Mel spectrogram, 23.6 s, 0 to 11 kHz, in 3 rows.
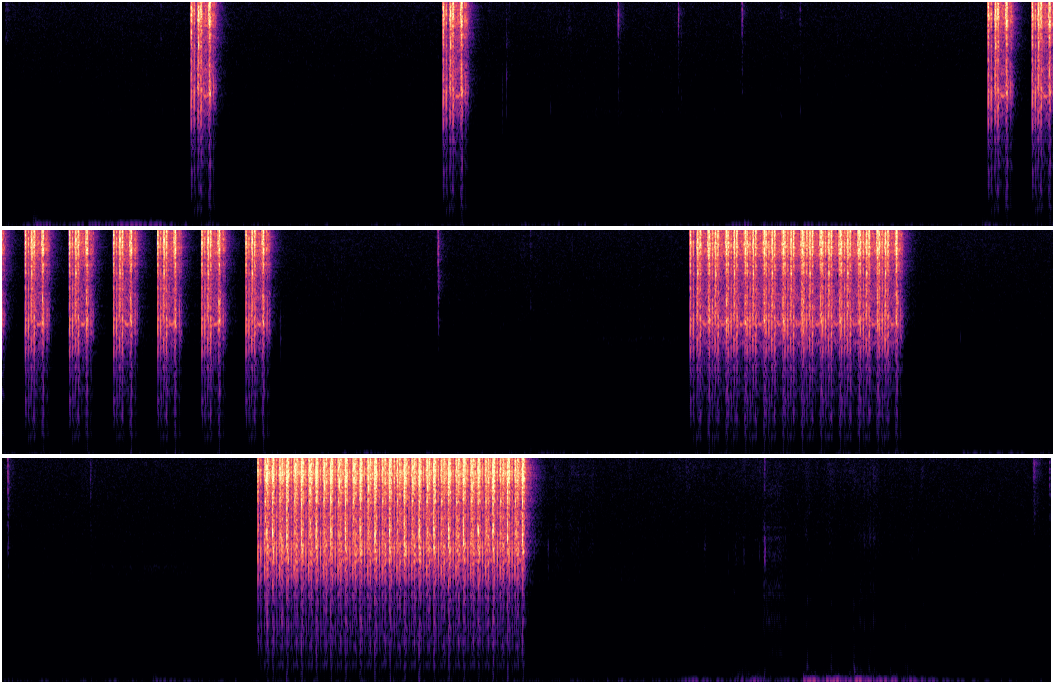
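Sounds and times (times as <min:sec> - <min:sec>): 
Canon EOS-1V film camera shutter: 0:01.4 - 0:01.7, 0:03.3 - 0:03.6, 0:07.4 - 0:10.0, 0:13.0 - 0:14.7, 0:17.7 - 0:19.8.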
